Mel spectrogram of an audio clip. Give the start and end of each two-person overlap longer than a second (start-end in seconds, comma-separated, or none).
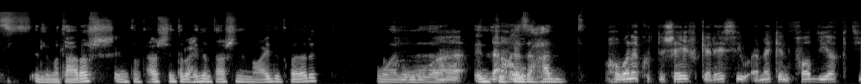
3.9-5.3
